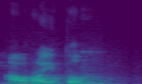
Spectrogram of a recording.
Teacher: Hamzah yang kedua boleh dihilangkan menjadi aritum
